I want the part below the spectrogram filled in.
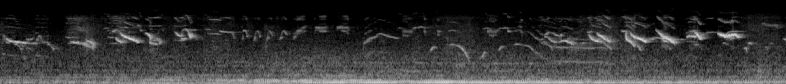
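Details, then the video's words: Oriental magpie-robin singing a varied run of bright whistled phrases, sliding and looping notes, some high and squeaky, with short pauses, over a steady low hum throughout. "Original sound of Magpie Robin"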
